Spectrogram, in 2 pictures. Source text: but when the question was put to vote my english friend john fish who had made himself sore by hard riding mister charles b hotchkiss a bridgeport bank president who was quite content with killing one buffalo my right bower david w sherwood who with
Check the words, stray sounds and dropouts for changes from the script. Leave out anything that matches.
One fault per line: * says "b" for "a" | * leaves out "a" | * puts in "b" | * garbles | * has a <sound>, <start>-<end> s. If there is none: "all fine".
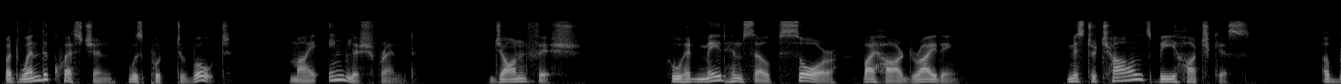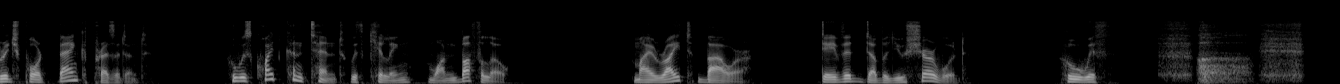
* has a breath, 25.0-26.5 s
